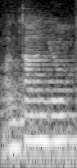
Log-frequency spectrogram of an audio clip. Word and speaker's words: antaño: See how it rhymes, this year and last year? Hogaño, antaño, like that.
